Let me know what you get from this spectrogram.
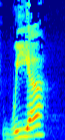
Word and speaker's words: via: I got to tell you, this is the uh, uh, via via in Latin would be pronounced via. That means road.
